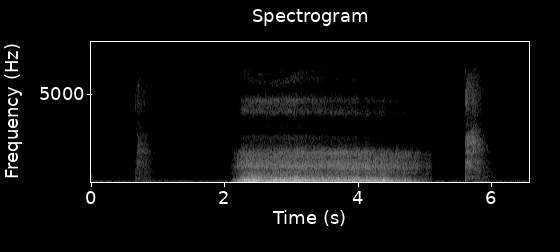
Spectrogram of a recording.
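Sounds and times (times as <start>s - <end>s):
ASMR blowing into ear: 2.2s - 5.0s.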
